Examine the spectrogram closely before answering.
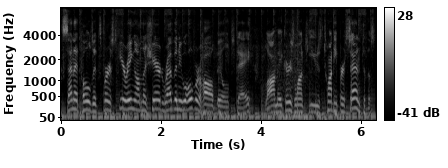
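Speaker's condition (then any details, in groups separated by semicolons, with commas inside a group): No condition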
